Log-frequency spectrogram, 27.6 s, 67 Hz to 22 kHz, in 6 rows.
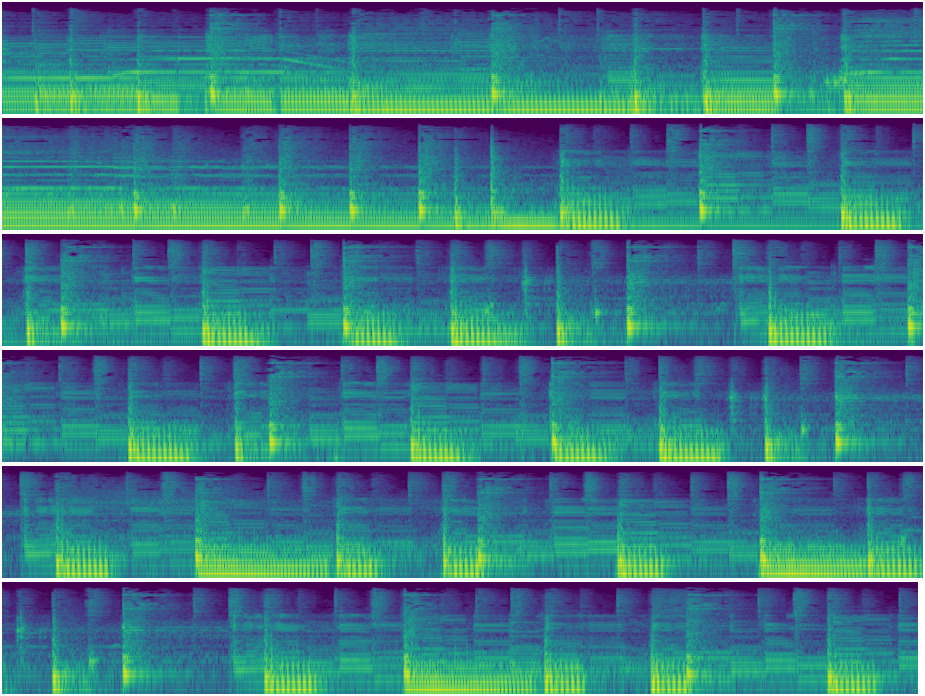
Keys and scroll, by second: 4.3 shift+a, 6.1 g, 8.5 a, 8.6 z, 9.9 a, 10.7 s, 10.8 x, 12.2 s, 12.3 x, 15.3 s, 15.5 y, 17.2 s, 17.3 y, 19.6 g, 19.8 y, 22.8 s, 22.9 y.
